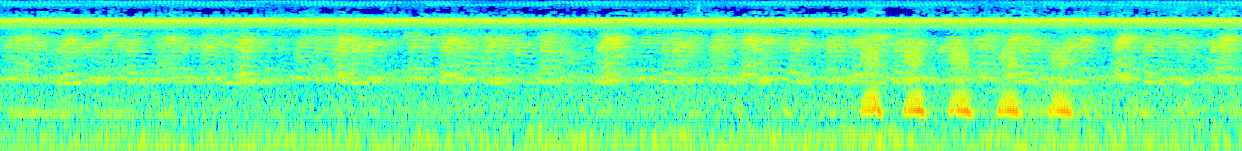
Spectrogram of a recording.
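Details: Frog calling with a brief series of five rapid, regular croaks near the end, after a long stretch of steady shrill drone and faint chirping in the background.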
